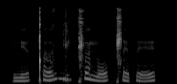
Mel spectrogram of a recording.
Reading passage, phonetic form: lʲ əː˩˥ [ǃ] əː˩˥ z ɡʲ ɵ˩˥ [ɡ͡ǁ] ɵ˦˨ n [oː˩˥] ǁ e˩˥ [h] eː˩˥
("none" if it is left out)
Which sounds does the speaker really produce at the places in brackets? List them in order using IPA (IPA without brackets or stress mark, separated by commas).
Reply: ǃ, ǁ, oː˩˥, p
